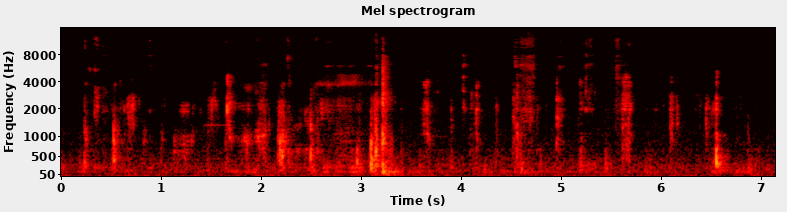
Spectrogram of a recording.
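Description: A person quietly chewing food, with faint irregular clicks of eating utensils against a bowl and container. The loudest click comes about three seconds in.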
